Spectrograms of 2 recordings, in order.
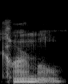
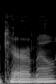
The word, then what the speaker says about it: Carmel: very aware of mount carmel and uh i don't say caramel because that is just not how it's pronounced but a-r-m-e-l it reminds me of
